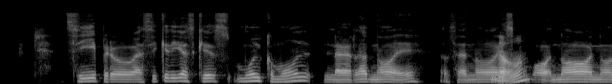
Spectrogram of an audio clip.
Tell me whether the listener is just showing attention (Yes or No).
Yes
